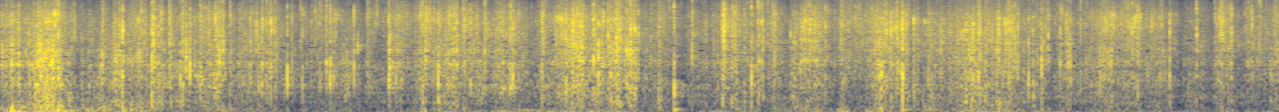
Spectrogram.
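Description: Handfuls of dry, brittle brown maple leaves are crushed and crumpled between both gloved hands above a pile of leaves on a table. A continuous, bright, crackling crunch of light, hollow-sounding dry plant matter fills the clip, with almost no low end and short, dense bursts that barely ring.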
